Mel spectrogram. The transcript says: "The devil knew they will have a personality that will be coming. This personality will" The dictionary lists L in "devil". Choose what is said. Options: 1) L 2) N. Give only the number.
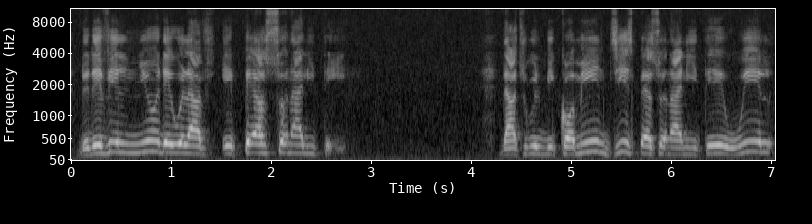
1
